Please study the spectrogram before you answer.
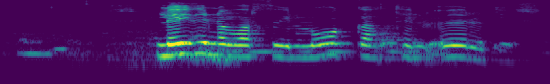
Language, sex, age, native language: Icelandic, male, 18-19, Icelandic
